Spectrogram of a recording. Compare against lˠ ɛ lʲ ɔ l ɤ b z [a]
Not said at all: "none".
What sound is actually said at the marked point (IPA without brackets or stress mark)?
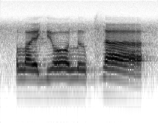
a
